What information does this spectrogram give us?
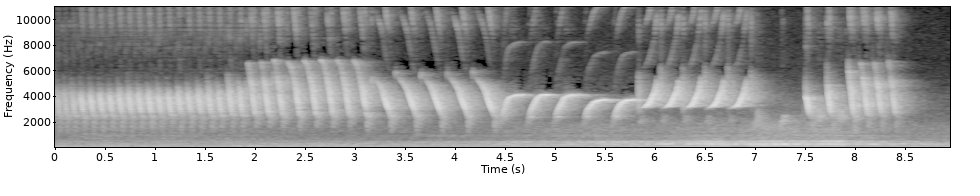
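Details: Canary in energetic 'gacor nembak' song: loud rising whistled notes repeated about twice a second, then sweeping slurred phrases and brief chattering trills, the phrase slowing near the end.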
